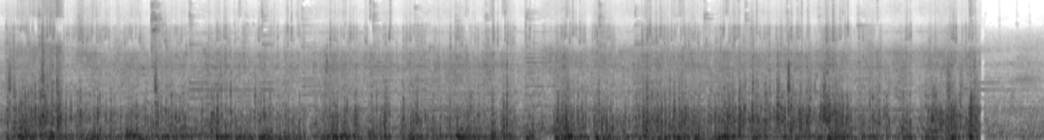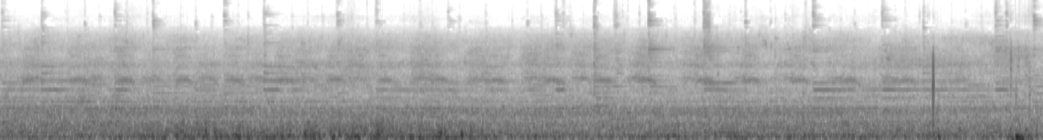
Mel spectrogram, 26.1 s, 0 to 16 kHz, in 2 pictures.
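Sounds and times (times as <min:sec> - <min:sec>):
city ambience: 0:00.0 - 0:26.0
faint steady tones: 0:00.0 - 0:26.0
wind and boat rumble: 0:00.0 - 0:26.0.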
